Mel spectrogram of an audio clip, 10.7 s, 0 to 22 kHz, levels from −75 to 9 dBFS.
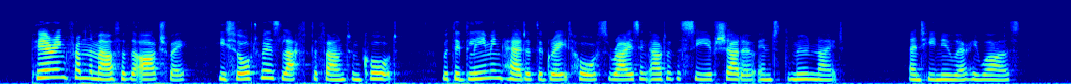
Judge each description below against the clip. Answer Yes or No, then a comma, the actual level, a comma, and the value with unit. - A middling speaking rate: No, fast, 215 wpm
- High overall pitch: Yes, very high, 250 Hz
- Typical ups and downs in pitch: No, narrow, 2.3 semitones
